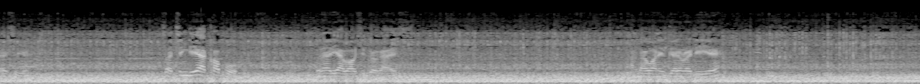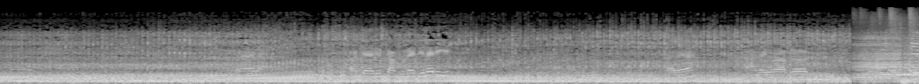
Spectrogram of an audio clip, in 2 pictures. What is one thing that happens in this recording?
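Motorcycle engines idle and rumble steadily close by.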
